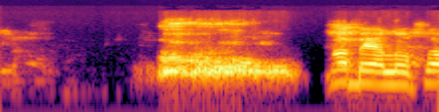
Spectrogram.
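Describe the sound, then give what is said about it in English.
A rough growl rumbles for almost a second, then after a brief pause a riled-up dog lets out loud, tonal barking sounds that trail off. “You got the dog all riled up.”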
